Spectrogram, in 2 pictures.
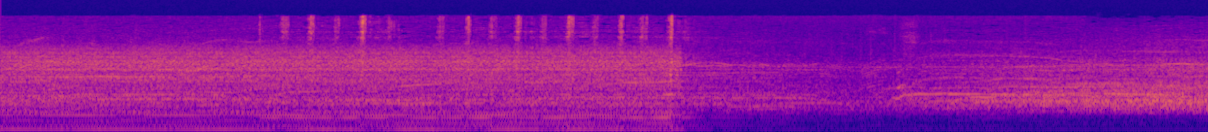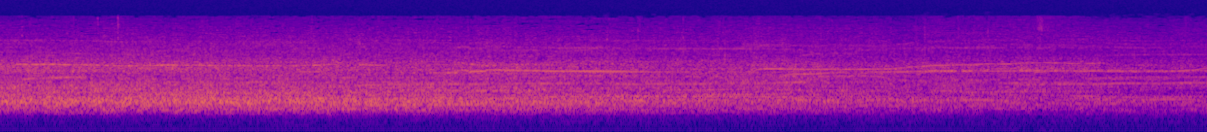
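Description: Live rock band with held guitar notes and rapid high ticks, cutting off abruptly about three and a half seconds in. A large crowd then cheers and screams, swelling and slowly fading.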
